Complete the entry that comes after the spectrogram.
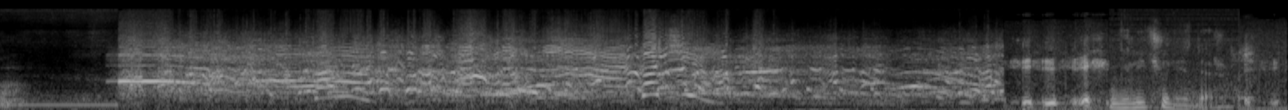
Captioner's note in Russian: смех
